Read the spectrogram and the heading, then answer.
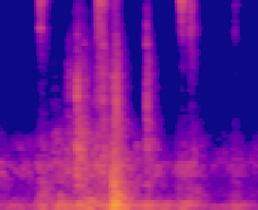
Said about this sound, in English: Okay. A little too fixy. Close the door, start all over again.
